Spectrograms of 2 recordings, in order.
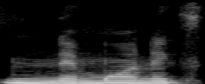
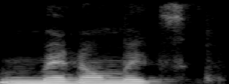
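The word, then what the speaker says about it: mnemonics: It's pneumonics. It's not menomics. It's pneumonics. M is silent here.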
